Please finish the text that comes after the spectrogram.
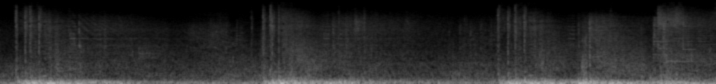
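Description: Heavy, booming salvos of warship main guns in World of Warships, with an Ostergotland firing at an Iowa. Three loud rumbling blasts come at intervals, each fading into a low roar.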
